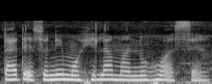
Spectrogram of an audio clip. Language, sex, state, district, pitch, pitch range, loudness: Assamese, female, Assam, Kamrup Metropolitan, 215 Hz, 205-225 Hz, -12 LUFS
